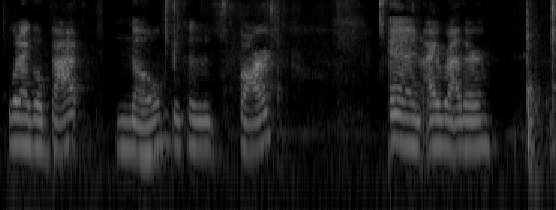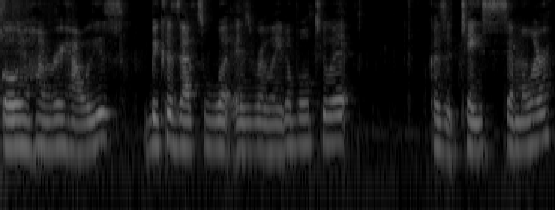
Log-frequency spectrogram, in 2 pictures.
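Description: A woman in a casual food vlog, talking through her verdict on a pizza in a fairly low voice. She hesitates with frequent ums and "like", and faint noise sits behind her. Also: a little mellow. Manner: hesitant, many fillers and "like". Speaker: mukbang vlogger. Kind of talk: casual food review chat.

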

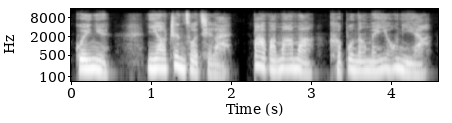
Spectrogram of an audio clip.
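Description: Casting: a woman playing a worried older mother, low-pitched, pleading and soothing, dry studio sound. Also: moderate pace, darkish tone, no room sound, lightly acted. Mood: tearful. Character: worried older mother comforting her daughter.

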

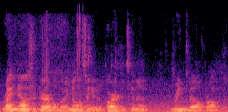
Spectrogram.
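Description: Deep-voiced mechanic heard from across the room. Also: male voice, fast. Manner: plain-spoken, matter-of-fact. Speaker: auto body mechanic. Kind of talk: casual explanation to a customer. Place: collision repair shop office. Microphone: distant phone camera. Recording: distant voice with background noise.

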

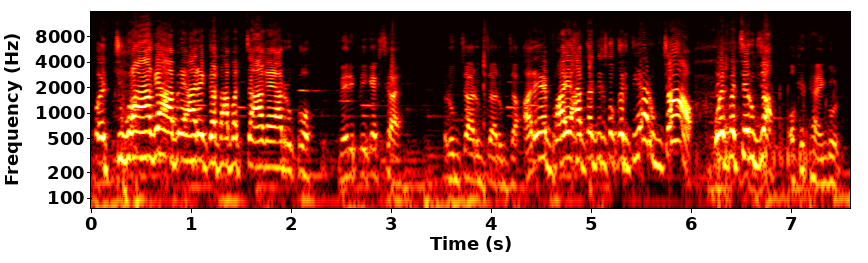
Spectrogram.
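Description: Excitable young man narrating Minecraft play. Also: very high-pitched, fairly quick, soft background music. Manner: excitable, chatty, talks to the game. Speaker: gaming YouTuber. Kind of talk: Minecraft let's-play commentary.

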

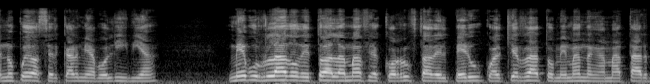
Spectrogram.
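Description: High-voiced Peruvian man ranting. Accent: Peruvian Spanish. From Peru. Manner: theatrical and crude, swinging from mock shouting to low mutters. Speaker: video host reading viewer comments. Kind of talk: casual profane rant.

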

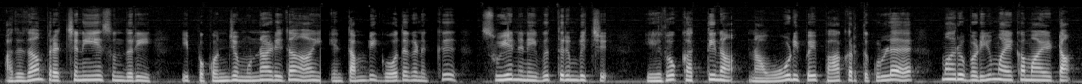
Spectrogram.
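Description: A woman's voice: mid-range voice, moderate pace, close to an everyday voice. A woman voicing a flustered young village woman who talks her way past a neighbor's questions in a storybook reading. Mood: evasive. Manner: flustered, brushing things off. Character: Lakshmi, anxious young village woman covering up.

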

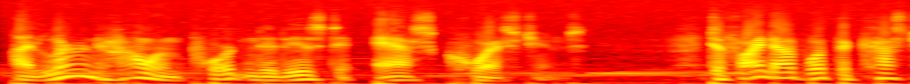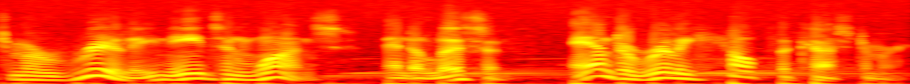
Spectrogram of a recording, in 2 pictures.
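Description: Earnest man with a lively, expressive voice. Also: mid-range voice, moderate pace, dull audio, soft background music. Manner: earnest, reflective, lively intonation. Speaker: lead character in a training film. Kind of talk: 1980s educational film acting.

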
